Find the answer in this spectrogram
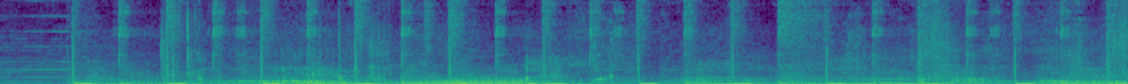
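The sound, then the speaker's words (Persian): Wild wolf growling: rough, fierce snarls and growls come in many overlapping bursts, rumbling low and thick for several seconds with no pause. “بعد یهو سر و کله یه گرگ وحشی پیدا شد.”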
